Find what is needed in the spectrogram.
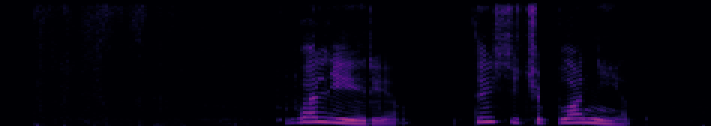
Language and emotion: Russian, neutral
